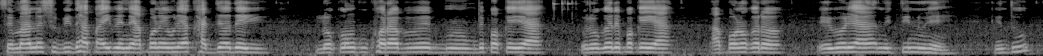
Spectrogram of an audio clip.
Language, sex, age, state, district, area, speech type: Odia, female, 45-60, Odisha, Kendrapara, urban, spontaneous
